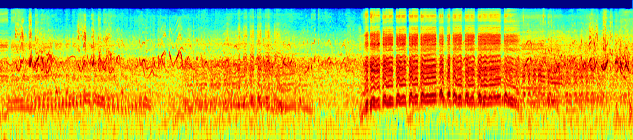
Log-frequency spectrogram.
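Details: Pair of adult emperor penguins with their chick by the Davis Sea give warbling, harmonic trumpeting calls with overlapping voices; a louder, brassy call bursts in about halfway and carries on for several seconds.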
